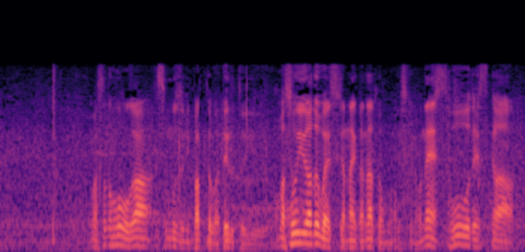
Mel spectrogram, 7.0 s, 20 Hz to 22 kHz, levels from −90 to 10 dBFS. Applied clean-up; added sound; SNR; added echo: none; none; none; none.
